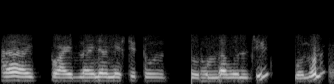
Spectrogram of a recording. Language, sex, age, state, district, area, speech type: Bengali, male, 18-30, West Bengal, Bankura, urban, conversation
